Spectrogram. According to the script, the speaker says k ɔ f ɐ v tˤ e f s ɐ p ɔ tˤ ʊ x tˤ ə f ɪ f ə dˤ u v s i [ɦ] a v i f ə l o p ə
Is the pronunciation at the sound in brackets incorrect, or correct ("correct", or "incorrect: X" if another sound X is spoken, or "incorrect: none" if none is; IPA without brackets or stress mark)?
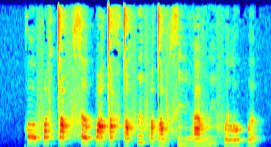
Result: correct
